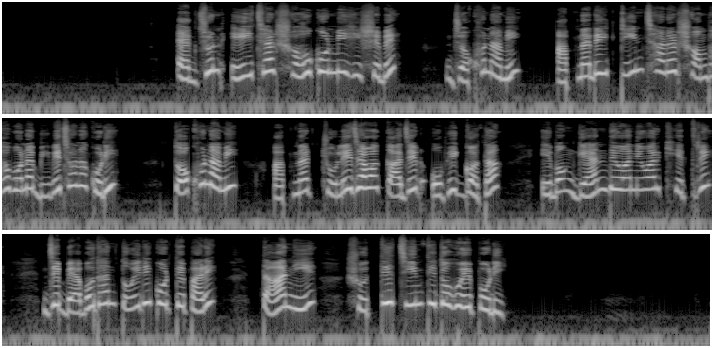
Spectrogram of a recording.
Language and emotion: Bengali, fearful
